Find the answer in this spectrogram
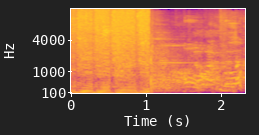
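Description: Electronic dance music with heavy bass cuts off abruptly about halfway through. Live sound follows: a metallic clang from the sledgehammer work on the pillar, with ringing and voices behind it.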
